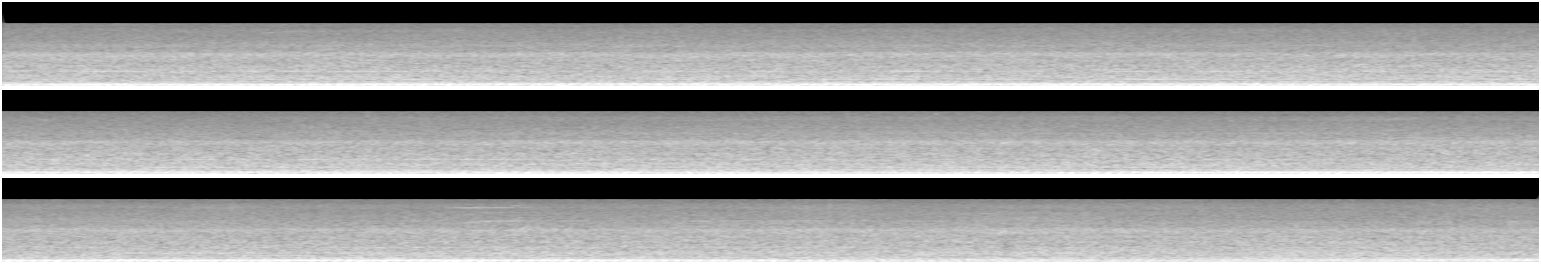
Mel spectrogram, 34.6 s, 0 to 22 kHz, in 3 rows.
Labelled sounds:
26.4	27.0	killer whale, southern resident, 1.7 to 5.7 kHz

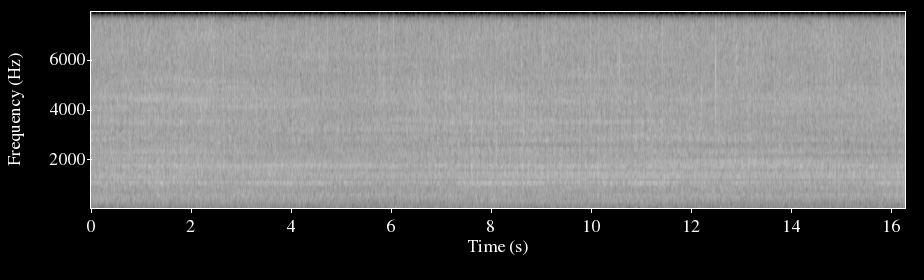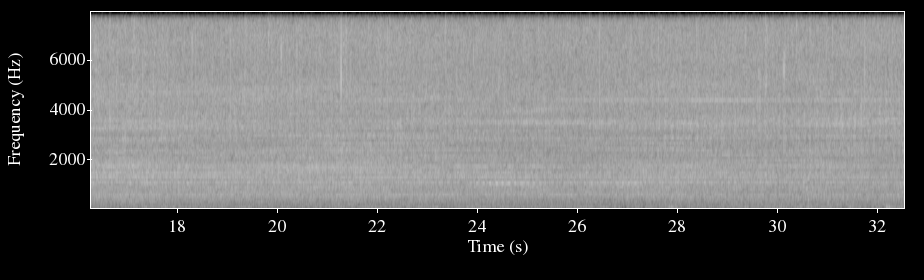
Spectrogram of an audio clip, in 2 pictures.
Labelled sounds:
7.7	8.0	vessel noise, 0.94 to 1.1 kHz

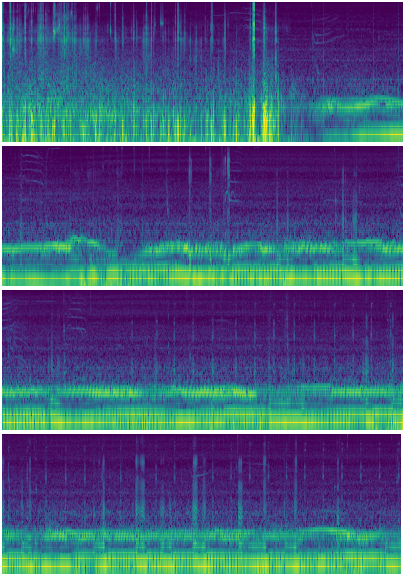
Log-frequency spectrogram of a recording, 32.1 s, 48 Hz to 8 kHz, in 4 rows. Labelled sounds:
6.1	6.9	killer whale, southern Alaska resident, 1.3 to 7.6 kHz
8.3	9.0	killer whale, southern Alaska resident, 0.64 to 8.0 kHz
12.5	13.0	killer whale, southern Alaska resident, 0.82 to 8.0 kHz
14.4	15.1	killer whale, southern Alaska resident, 0.78 to 2.5 kHz
15.9	17.8	killer whale, southern Alaska resident, 0.59 to 8.0 kHz
20.1	20.7	killer whale, southern Alaska resident, 1.6 to 2.8 kHz
27.9	28.4	killer whale, southern Alaska resident, 1.5 to 2.7 kHz

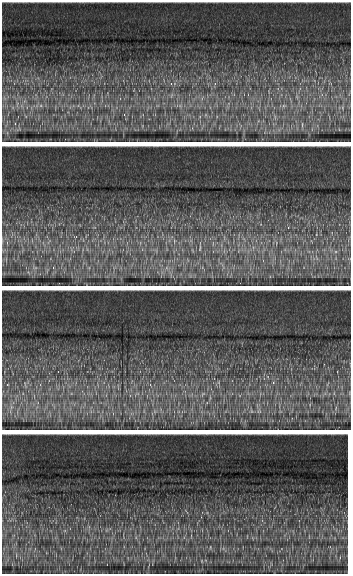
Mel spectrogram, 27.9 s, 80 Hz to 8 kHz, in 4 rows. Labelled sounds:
0.2	0.8	vessel noise, 3.3 to 3.5 kHz
10.6	11.4	vessel noise, 2.8 to 3.2 kHz
21.1	21.8	vessel noise, 2.9 to 3.4 kHz
22.4	22.7	vessel noise, 3.2 to 3.5 kHz

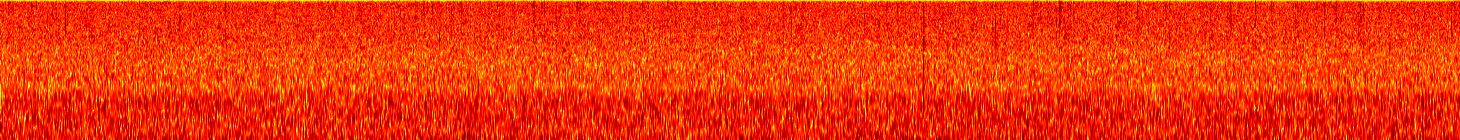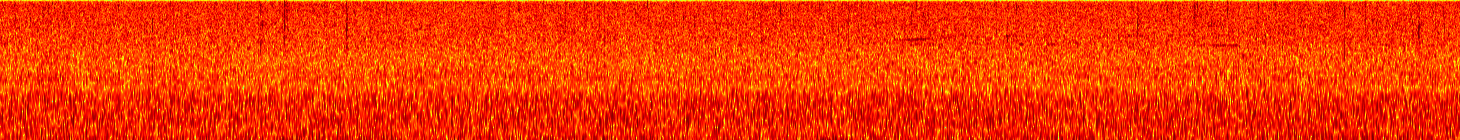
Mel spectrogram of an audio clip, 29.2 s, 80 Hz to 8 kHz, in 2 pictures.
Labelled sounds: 23.6	24.0	killer whale, northern resident, G clan, 3.3 to 3.5 kHz

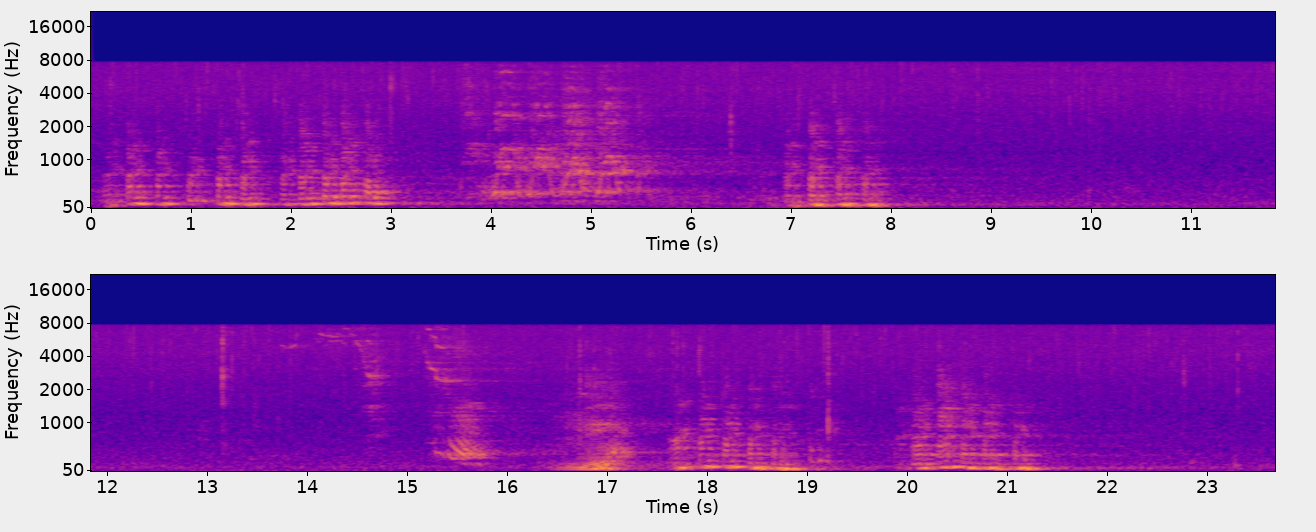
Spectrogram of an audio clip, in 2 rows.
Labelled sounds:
3.7	5.4	humpback whale, 0.78 to 6.5 kHz
7.2	7.4	humpback whale, 1.7 to 2.2 kHz
13.7	14.8	humpback whale, 1.2 to 6.5 kHz
15.3	15.6	humpback whale, 2.3 to 5.1 kHz
16.6	17.2	humpback whale, 0.78 to 1.1 kHz
19.9	20.2	humpback whale, 1.2 to 1.4 kHz

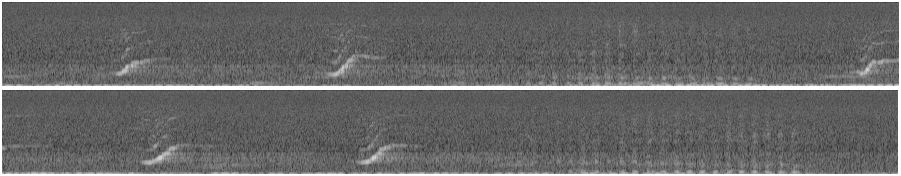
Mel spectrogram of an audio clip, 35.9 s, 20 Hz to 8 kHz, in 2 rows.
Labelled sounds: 2.5	3.2	humpback whale, 0.80 to 2.8 kHz
6.8	7.6	humpback whale, 0.80 to 3.4 kHz
17.3	18.3	humpback whale, 0.80 to 2.8 kHz
20.8	21.7	humpback whale, 0.80 to 1.2 kHz
25.1	26.1	humpback whale, 0.80 to 3.2 kHz

